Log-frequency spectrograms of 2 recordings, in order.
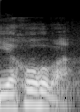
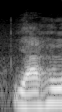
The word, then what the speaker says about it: യാഹ്വേ: അല്ലെങ്കിൽ യഹോവ എന്നൊക്കെ വിളിച്ചിരുന്നത് യാഹ്വേ എന്നുള്ളതാണ് ഈ മൂന്ന് വാക്കുകളിൽ ഏറ്റവും നല്ല വാക്ക് യാഹ്വേ എന്നുള്ള വാക്ക്. കാരണം അതിന് അതാണ് കൂടുതൽ അർത്ഥവത്തായിട്ടുള്ളതും നല്ല ഉച്ചാരണവും അതാണ്. പിന്നെ എങ്കിലും ചില ആളുകൾ പ്രത്യേകിച്ചും പെന്തക്കോസ്തുകാരൊക്കെ യഹോവ യഹോവ എന്ന് പറയാറുണ്ടെങ്കിലും അതല്ല ആ വാക്കിന്റെ യഥാർത്ഥമായിട്ടുള്ള ഉച്ചാരണം. അത് അല്ല നമുക്ക് പ്രശ്നം അതല്ലല്ലോ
